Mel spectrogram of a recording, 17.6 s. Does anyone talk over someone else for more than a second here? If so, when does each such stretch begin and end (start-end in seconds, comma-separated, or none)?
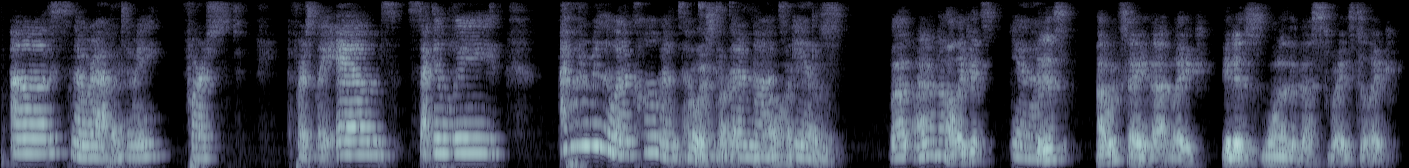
8.6-10.2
